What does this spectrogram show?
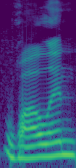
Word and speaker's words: Wallen: some way also I've never heard of Morgan whan more so because Wallen thank you can't even say his name Jeepers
